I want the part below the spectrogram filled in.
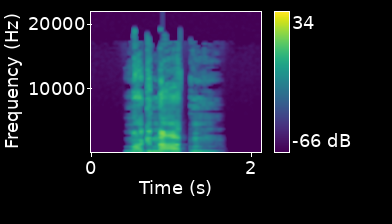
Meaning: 1. genitive singular of Magnat 2. plural of Magnat
- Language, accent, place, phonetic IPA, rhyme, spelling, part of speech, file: German, Germany, Berlin, [maˈɡnaːtn̩], -aːtn̩, Magnaten, noun, De-Magnaten.ogg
